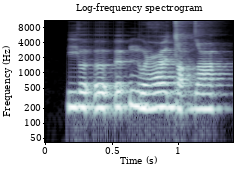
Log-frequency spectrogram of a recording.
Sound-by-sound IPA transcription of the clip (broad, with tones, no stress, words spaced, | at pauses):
jɵː˨ʔɵː˨ ʔø˦ʔnu˨ʕœ˦ du˧ʔdˤø˧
